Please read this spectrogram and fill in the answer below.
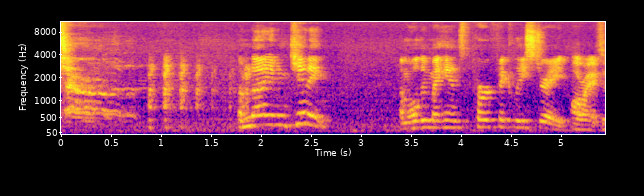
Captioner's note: laughs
